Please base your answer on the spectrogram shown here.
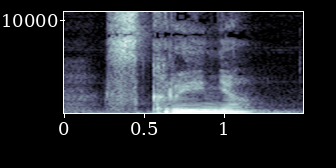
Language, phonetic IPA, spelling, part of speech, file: Ukrainian, [ˈskrɪnʲɐ], скриня, noun, Uk-скриня.ogg
- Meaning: chest, a large box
